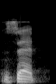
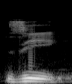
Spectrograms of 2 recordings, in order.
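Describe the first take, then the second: First: The letter is said as zed, British style. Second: The letter is said as zee, American style.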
